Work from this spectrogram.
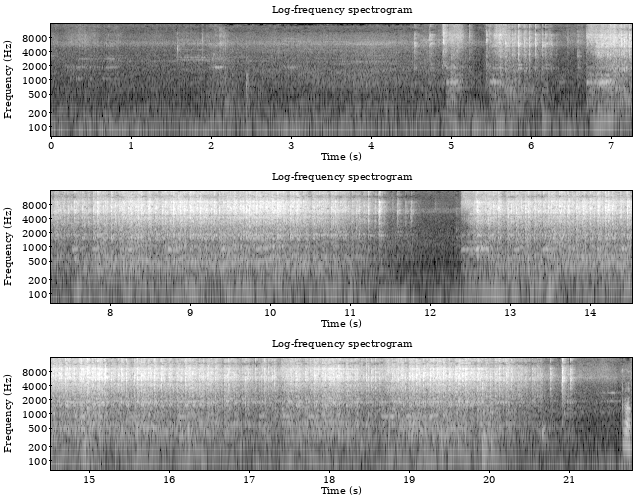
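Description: A sewing machine stitches a big-size blouse, running in a steady, close mechanical whir that stops briefly twice before starting up again, with no voices.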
